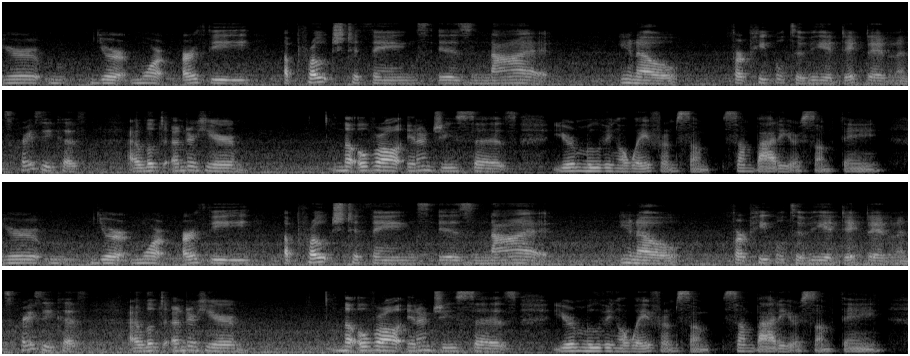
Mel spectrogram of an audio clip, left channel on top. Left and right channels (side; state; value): both; normal; correlation 0.46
